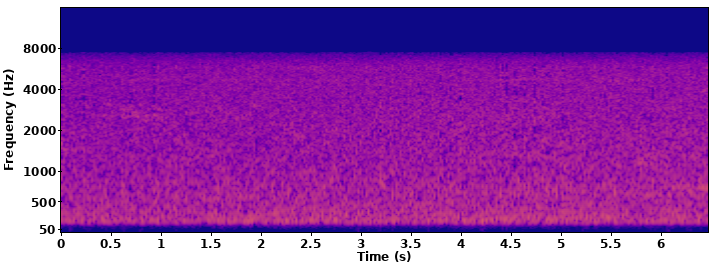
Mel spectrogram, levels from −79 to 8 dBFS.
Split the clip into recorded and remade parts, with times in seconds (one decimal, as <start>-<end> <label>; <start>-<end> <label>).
0.0-1.3 recorded; 1.3-2.8 remade; 2.8-6.5 recorded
